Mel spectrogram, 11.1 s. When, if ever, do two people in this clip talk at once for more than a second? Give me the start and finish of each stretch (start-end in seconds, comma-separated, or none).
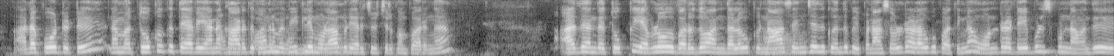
2.2-3.5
